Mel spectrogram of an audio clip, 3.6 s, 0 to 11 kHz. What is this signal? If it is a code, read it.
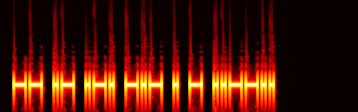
Morse code, heard as a keyed tone, about 30 wpm, 700 Hz. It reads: MARKET?
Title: Sentences from Top 1000 Words - Review Part 6 - 30wpm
